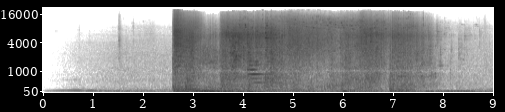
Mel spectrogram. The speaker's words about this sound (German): In der Innenstadt explodierte die Fassade eines ansonsten unverdächtig aussehenden Bürogebäudes. Eine dunkle Rauchwolke stieg entlang der Hausfront nach oben.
